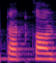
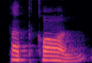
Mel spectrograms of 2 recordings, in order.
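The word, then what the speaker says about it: तत्काल: ரயிலில் டிக்கட் வாங்குகின்றோம் அல்லவா த்கால் தற்கால் என்பதைதான் ட்கால் ட்க்கால் என்று கூறுகின்றார்கள் அது ட்கால் அல்ல தற்கால் ஆங்கிலத்தில் அப்படி போடுவதனால் உச்சரிப்பதற்கு அப்படித்தானே போட முடிகின்றது எனவே அதையே டேட் கால் என்று கூறிவிடுகின்றார்கள் அது தற்கால் என்று சொல்ல வேண்டும் துரந்த் அல்லது தற்கால் சரியா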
